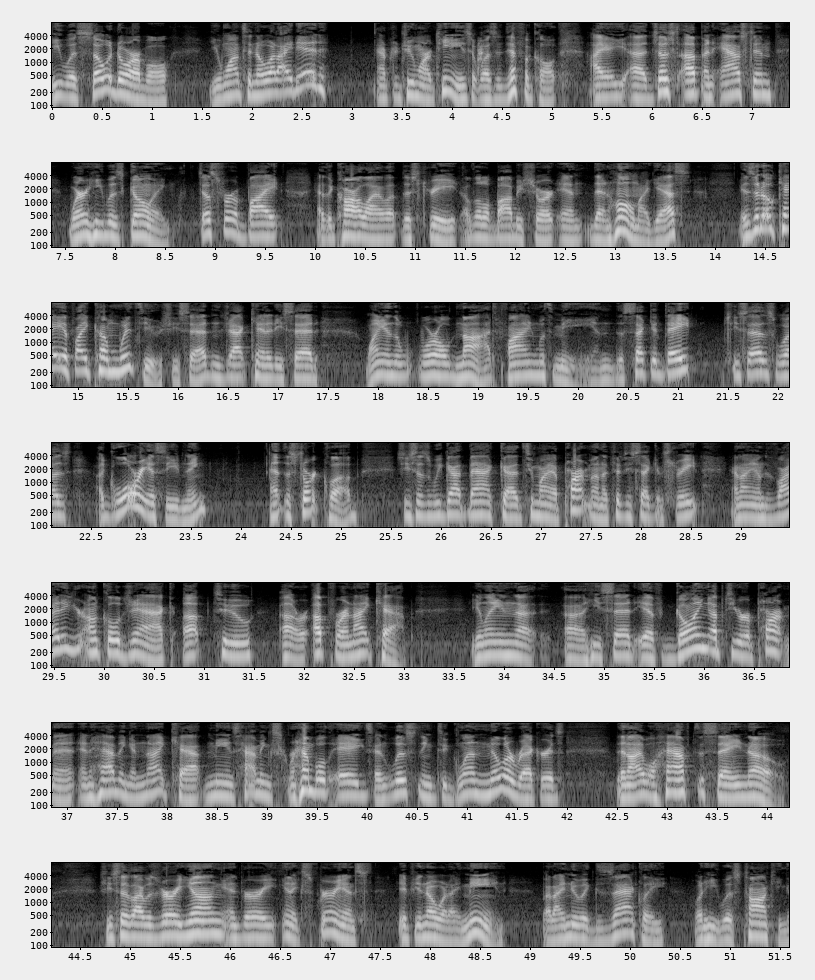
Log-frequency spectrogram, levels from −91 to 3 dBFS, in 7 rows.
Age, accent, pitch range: 50-69, American, 140-180 Hz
